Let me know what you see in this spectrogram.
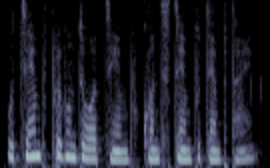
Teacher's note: The sound T is made with the tongue placed against the upper frontal teeth, whereas the sound P is a release of air after the lips were slightly pressed together. Something happens in the throat too, but unlike the vowels, it doesn't feel like singing, projecting sound with an open chest.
